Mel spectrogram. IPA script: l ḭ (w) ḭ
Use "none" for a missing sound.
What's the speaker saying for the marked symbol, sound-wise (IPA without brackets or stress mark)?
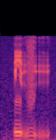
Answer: v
